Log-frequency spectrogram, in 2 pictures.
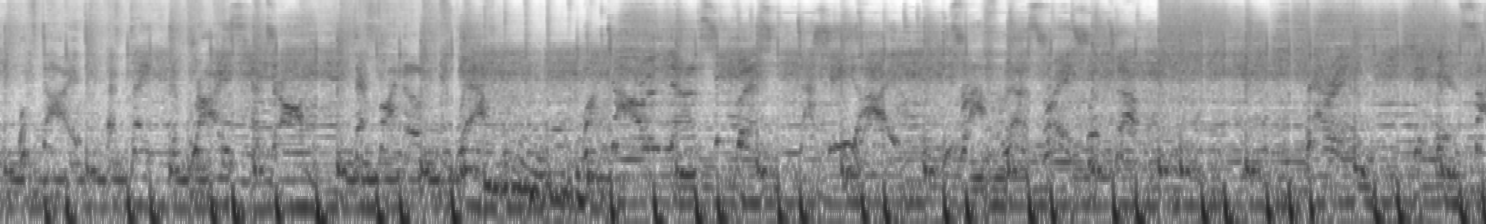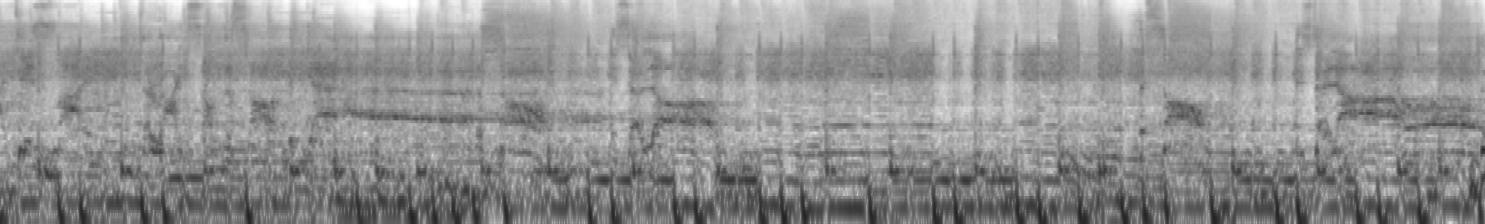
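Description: A loud, dense heavy metal track with distorted guitars, pounding drums and harsh shouted vocals, playing continuously at full intensity throughout.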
